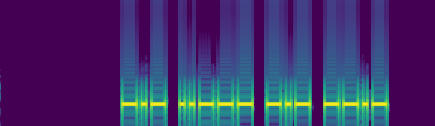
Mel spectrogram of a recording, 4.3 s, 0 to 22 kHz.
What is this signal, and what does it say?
Morse code, heard as a keyed tone, about 25 wpm, 700 Hz. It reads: K2KQ
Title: Easy Call Signs - 25wpm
